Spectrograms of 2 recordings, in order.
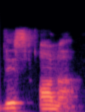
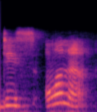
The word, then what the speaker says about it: dishonor: continue um dishonest and dishonor the H the H is silent it's like saying honest yeah and honor okay dishonest dishonor yep okay this uh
